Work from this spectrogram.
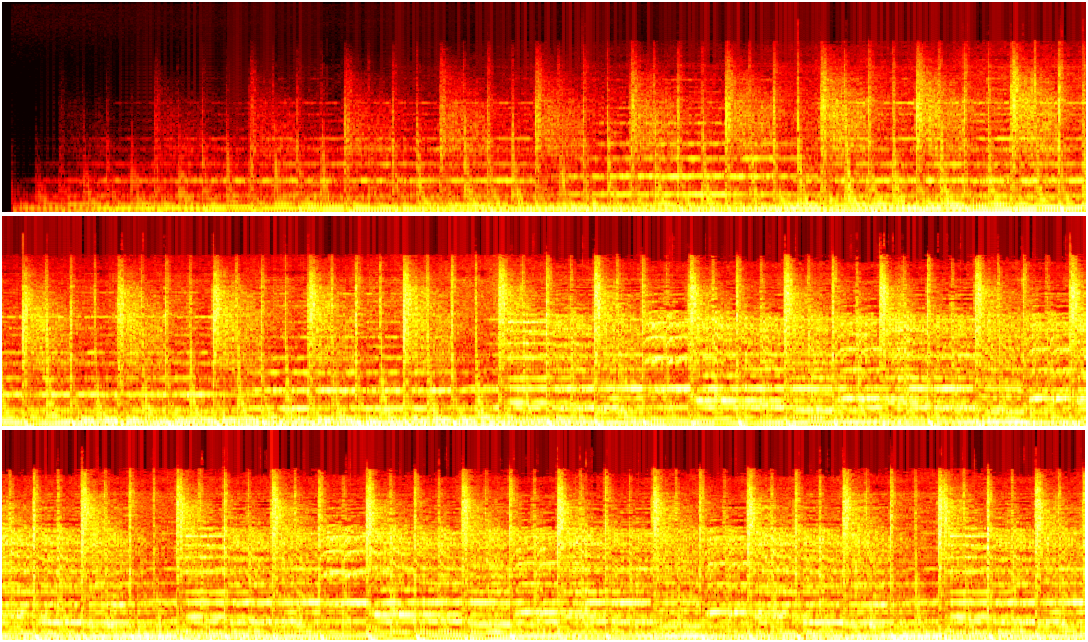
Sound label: instrumental slowed reverb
